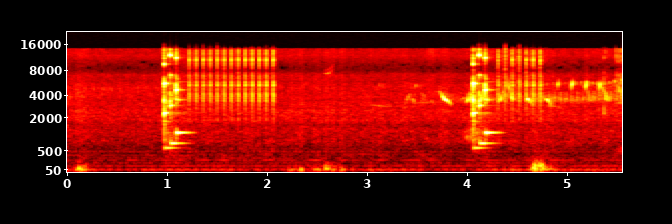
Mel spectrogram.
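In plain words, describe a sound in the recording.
A message alert chimes.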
